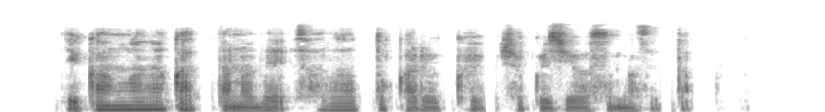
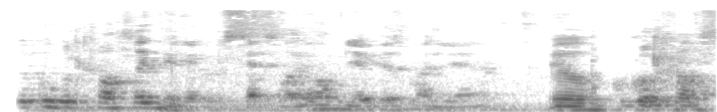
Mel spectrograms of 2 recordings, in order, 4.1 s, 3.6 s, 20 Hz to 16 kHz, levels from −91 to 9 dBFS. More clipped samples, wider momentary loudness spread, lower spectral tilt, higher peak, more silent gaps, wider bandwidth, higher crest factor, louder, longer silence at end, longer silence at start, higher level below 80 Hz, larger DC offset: neither; second, 10 LU vs 14 LU; second, -5 dB/octave vs -6.5 dB/octave; first, -12 dBFS vs -20 dBFS; first, 1.01-1.06 s, 1.81-1.85 s, 2.43-2.48 s, 3.31-3.36 s vs none; second, 7.4 kHz vs 11.5 kHz; about the same, 22 dB vs 18 dB; first, -32 LUFS vs -38 LUFS; first, 0.65 s vs 0 s; first, 0.35 s vs 0.1 s; first, -56 dBFS vs -64 dBFS; neither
